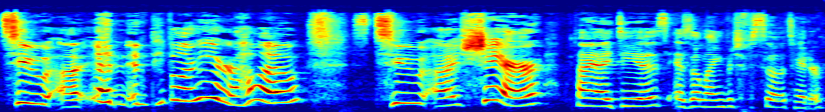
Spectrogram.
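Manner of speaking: high, loud, choked-up emotional voice.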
